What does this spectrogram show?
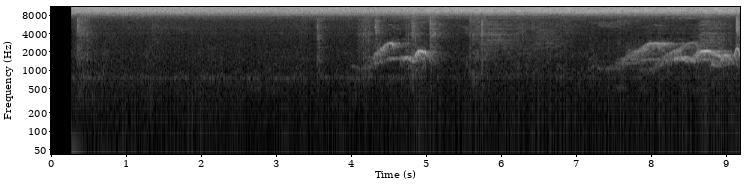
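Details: White-necked laughingthrush at Mae Wong: two short bursts of rising, slurred, chattering calls about four seconds apart, over a loud, steady high-pitched insect drone.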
